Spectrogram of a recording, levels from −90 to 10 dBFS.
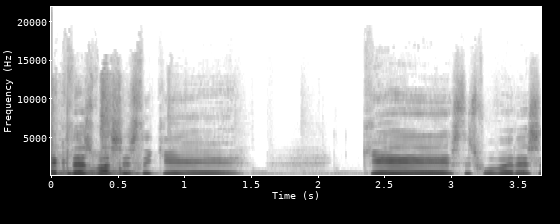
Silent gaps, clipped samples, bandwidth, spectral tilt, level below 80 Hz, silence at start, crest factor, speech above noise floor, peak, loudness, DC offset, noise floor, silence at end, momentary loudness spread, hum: none; under 0.1%; 16.5 kHz; -6 dB/octave; -40 dBFS; 0 s; 20 dB; 34 dB; -6 dBFS; -24 LUFS; under 0.1%; -57 dBFS; 0 s; 10 LU; none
